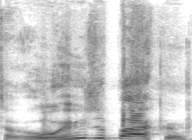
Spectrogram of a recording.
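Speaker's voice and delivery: loud, high mocking quote; mock viewer voice. Mocking a viewer who thinks he's a biker, loud and high.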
